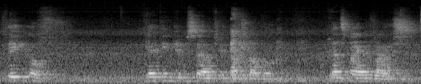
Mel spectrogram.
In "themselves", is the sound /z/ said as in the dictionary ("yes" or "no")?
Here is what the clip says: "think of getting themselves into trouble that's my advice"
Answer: no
